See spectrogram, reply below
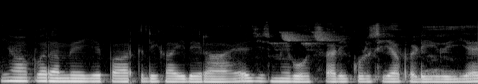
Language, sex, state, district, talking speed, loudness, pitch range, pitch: Hindi, male, Uttar Pradesh, Shamli, 200 wpm, -14 LUFS, 130-140 Hz, 130 Hz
